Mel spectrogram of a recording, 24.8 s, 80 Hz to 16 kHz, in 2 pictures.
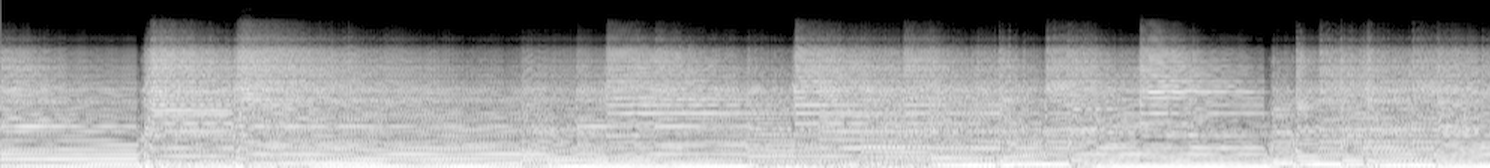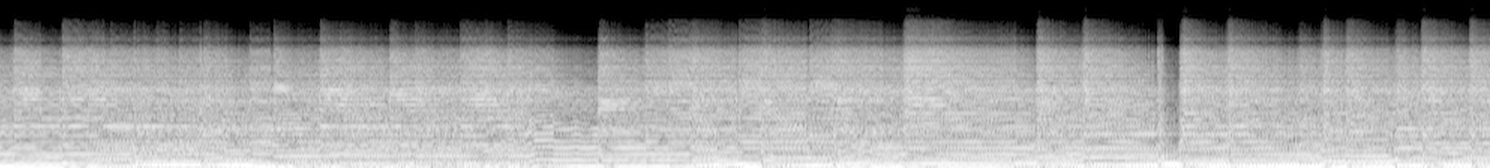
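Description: Distorted electric guitar plays steady chords and riffs through a Synergy SYN 20-IR amp on its crunch channel, with a crunchy, gritty tone, continuous and loud throughout.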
